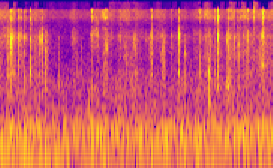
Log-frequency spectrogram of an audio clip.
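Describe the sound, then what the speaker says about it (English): A Sephora shopping bag crinkles and rustles in steady, close handling as someone struggles to get it open, with small irregular crackles throughout. "I'm having trouble opening the bag"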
